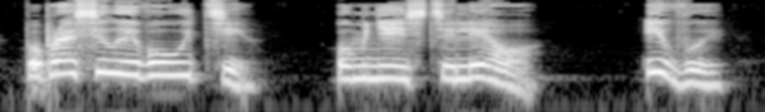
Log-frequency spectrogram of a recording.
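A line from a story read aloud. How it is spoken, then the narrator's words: Sad, smiling. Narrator (Russian): ответила, грустно улыбнувшись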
